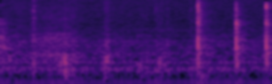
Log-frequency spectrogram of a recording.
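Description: A few faint, scattered clicks from fingers pressing the plastic buttons and housing of a digital tire inflator's control panel over quiet room tone, the sharpest about one and a half seconds in; the compressor is not running.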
